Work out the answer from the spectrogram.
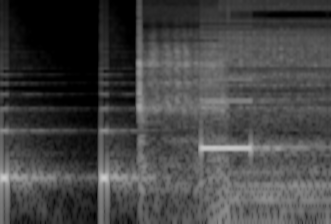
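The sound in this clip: A Nissan GT-R Nismo engine starts up in a racing video game after two short, sharp menu beeps. It settles into a low, steady rumble, with a brief higher tone sounding over it.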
